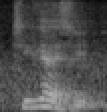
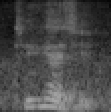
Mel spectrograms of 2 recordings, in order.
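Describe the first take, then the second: The two takes are said the same way.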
